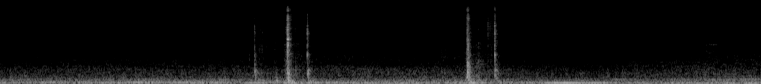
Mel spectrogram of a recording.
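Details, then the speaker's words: 2010 Lincoln Town Car Executive L, 4.6L flex-fuel V8, 374,000 miles, with an idle that bounces between 500 and 700 rpm: shifting into reverse, drive and park gives sharp metallic clunks and a brief idle swell. Clunk on gear engagement. "so there's some minor clunking from Reverse drive as a park so if I drop it in a freaking reverse you can care gonna hear a little bit of the clunking in the background"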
